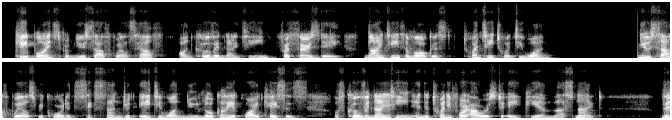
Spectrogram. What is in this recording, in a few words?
english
